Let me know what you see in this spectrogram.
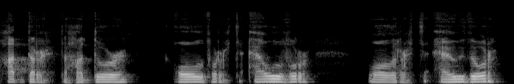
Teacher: R's that are at the end of so many words after other consonants in Old Norse, those are going to get a U in between the root and that R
